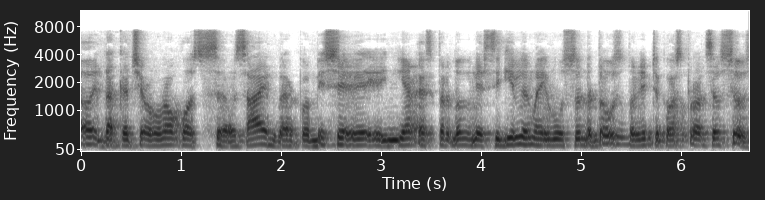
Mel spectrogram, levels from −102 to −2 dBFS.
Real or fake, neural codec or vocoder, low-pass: fake; codec, 16 kHz, 1 kbps, FunCodec, trained on LibriTTS, 50 frames a second; 7.2 kHz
